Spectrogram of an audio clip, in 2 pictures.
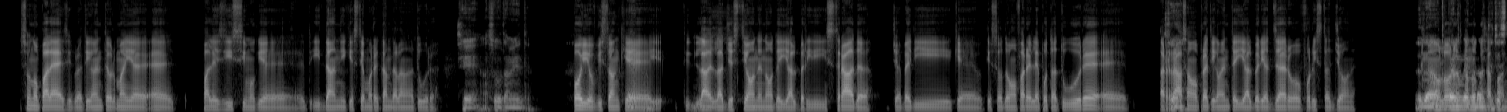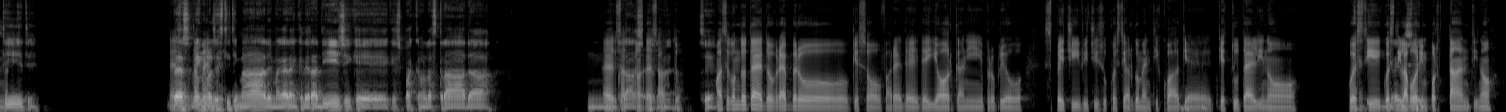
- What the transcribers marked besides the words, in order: tapping; "devono" said as "deono"; unintelligible speech; drawn out: "dovrebbero"; other background noise
- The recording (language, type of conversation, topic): Italian, unstructured, Cosa pensi della perdita delle foreste nel mondo?
- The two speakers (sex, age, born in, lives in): male, 20-24, Italy, Italy; male, 25-29, Italy, Italy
